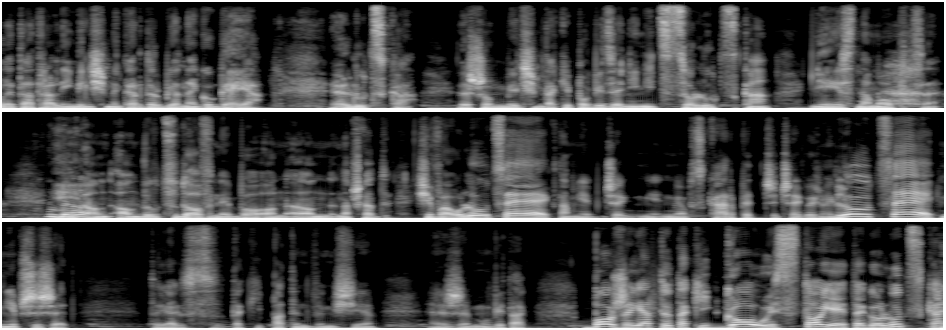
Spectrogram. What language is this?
Polish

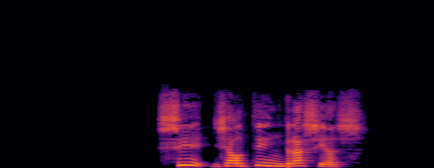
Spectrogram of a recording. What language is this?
Catalan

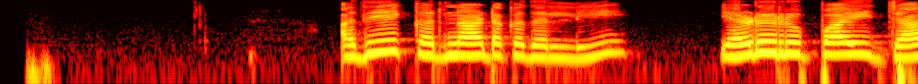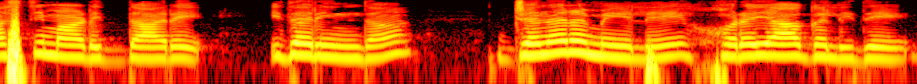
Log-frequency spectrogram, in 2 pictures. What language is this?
Kannada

